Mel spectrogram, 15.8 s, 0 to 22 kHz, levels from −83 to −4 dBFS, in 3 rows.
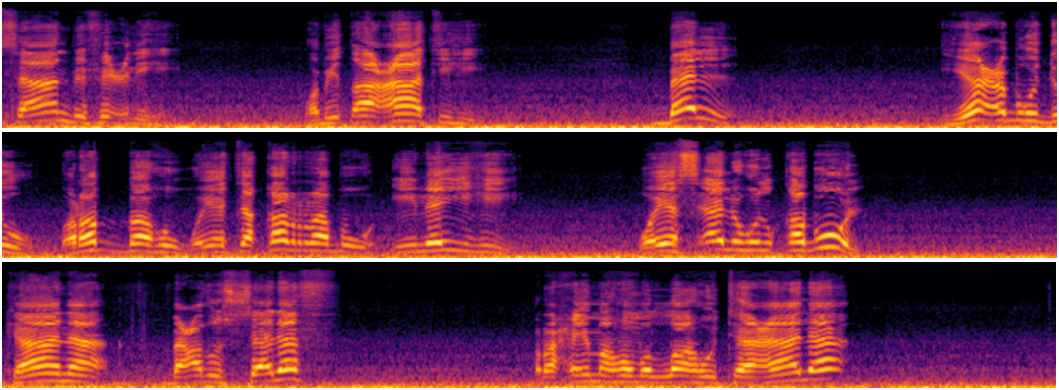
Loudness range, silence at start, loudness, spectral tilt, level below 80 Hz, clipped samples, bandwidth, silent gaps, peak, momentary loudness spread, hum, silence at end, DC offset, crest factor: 2 LU; 0 s; -19 LUFS; -3.5 dB/octave; -24 dBFS; under 0.1%; 16 kHz; none; -2 dBFS; 15 LU; none; 0 s; under 0.1%; 14 dB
